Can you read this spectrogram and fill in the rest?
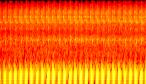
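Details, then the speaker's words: Four-wheeler ATV that sat about a year, now running: even, steady low putter at idle, about fifteen pulses a second, no skips; normal idle. "All right. I got her running. She been sitting up about a year and uh she wanted to crank when I put the fuel uh starter in it, but it wouldn't run."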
